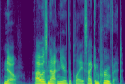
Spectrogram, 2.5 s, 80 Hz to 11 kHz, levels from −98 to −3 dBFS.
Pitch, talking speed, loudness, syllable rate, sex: 200 Hz, 265 wpm, -18 LUFS, 6.5 syllables/s, female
